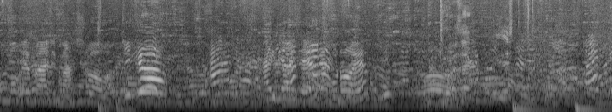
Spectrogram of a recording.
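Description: Crowd of many voices chattering and calling over one another. Near the end a low thump sets in, repeating about twice a second.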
